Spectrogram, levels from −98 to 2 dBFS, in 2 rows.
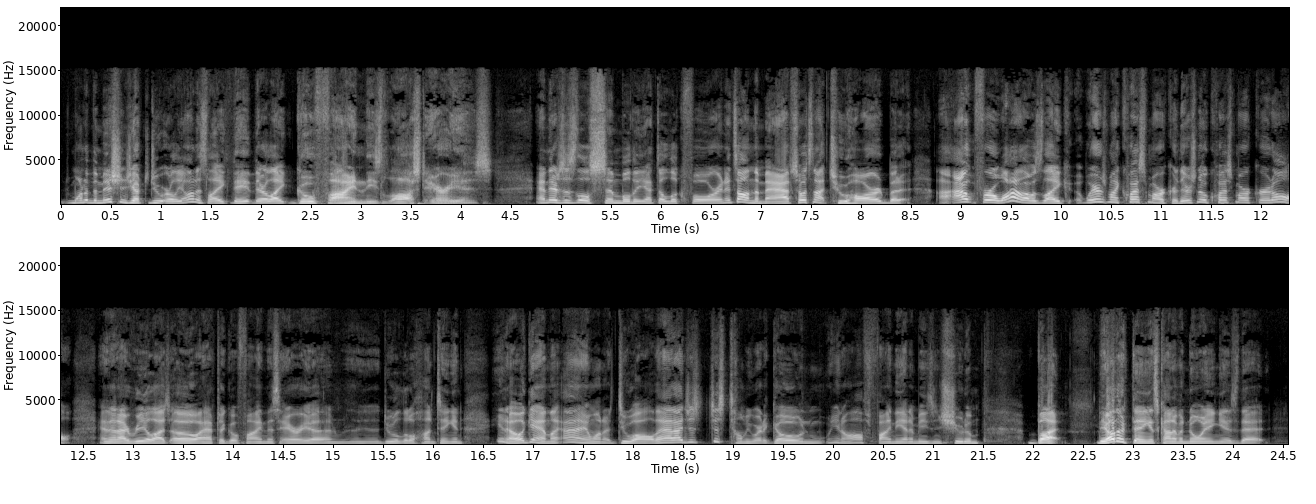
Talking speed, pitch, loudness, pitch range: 285 wpm, 175 Hz, -21 LUFS, 155-220 Hz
